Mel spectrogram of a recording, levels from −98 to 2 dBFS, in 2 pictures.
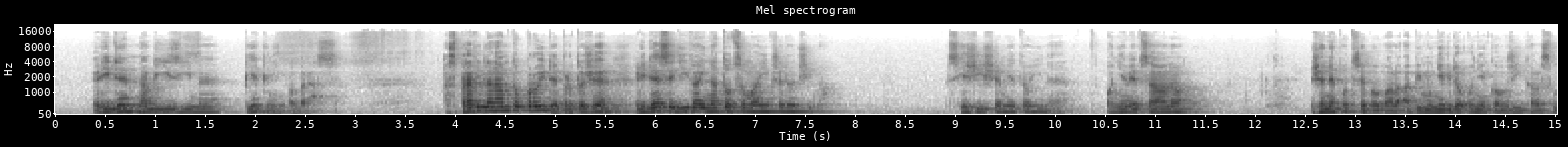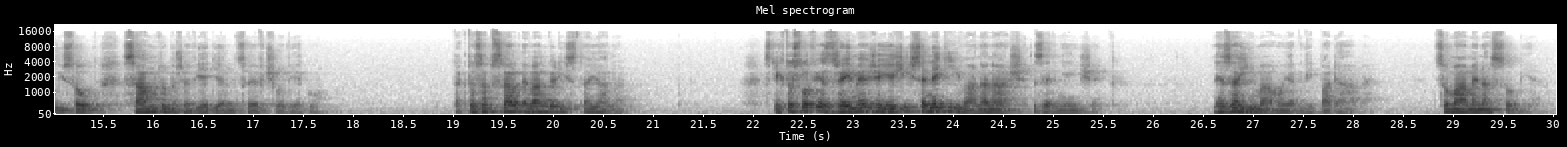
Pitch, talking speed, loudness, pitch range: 115 Hz, 140 wpm, -25 LUFS, 100-140 Hz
